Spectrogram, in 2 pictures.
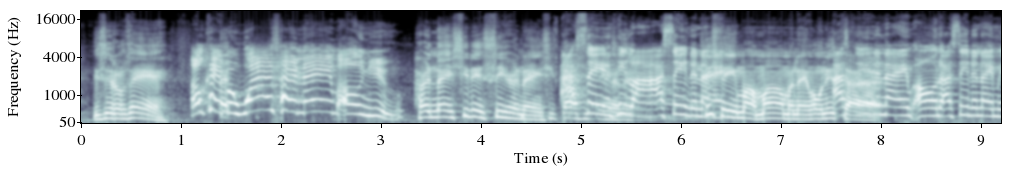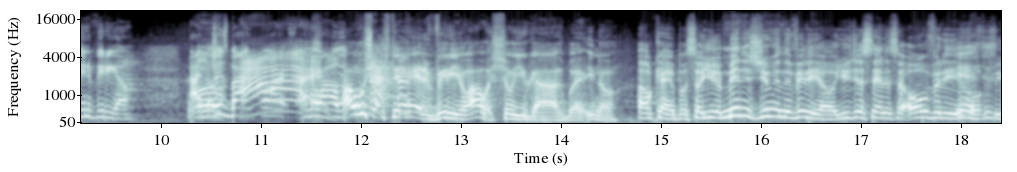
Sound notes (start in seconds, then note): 11.7 chuckles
